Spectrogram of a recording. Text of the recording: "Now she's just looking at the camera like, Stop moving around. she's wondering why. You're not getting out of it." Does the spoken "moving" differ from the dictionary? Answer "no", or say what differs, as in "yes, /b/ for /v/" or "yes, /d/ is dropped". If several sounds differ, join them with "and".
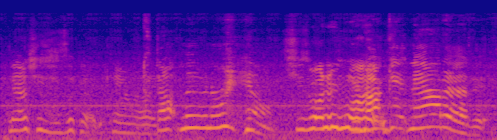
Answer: no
